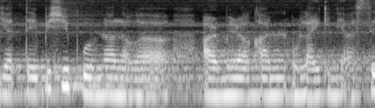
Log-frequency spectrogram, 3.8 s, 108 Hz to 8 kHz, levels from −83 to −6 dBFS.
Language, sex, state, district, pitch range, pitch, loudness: Nagamese, female, Nagaland, Dimapur, 175-185 Hz, 180 Hz, -15 LUFS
